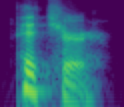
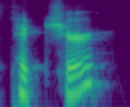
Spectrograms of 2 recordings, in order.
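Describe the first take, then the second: First: No k sound is heard before the ch. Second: A k sound is heard before the ch. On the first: "some people pronounce it pitcher" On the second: "I pronounce this picture"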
